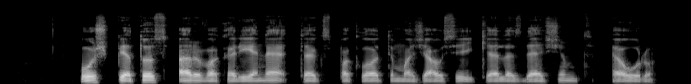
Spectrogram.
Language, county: Lithuanian, Klaipėda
